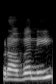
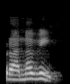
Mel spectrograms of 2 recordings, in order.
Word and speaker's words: Pranavi: Actually, my name is not Pravani, it is Pranavi.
